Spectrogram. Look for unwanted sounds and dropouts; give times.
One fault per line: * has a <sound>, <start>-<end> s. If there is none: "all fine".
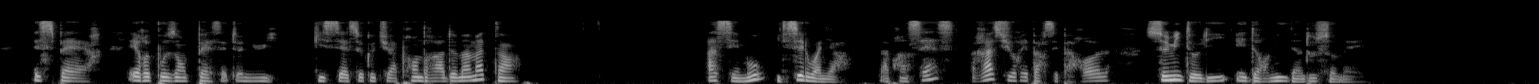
all fine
